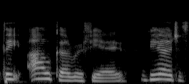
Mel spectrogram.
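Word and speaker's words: Augar: concerned about i think it was called the alga review have you heard of this i don't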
